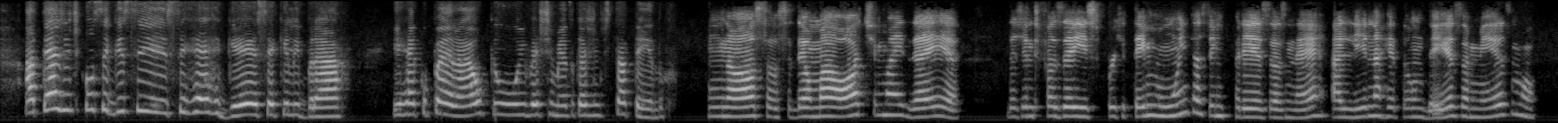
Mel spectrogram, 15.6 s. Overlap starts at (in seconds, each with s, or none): none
